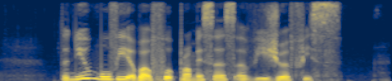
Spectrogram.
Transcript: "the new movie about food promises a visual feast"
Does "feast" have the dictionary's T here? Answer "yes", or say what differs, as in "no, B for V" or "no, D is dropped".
no, T is dropped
